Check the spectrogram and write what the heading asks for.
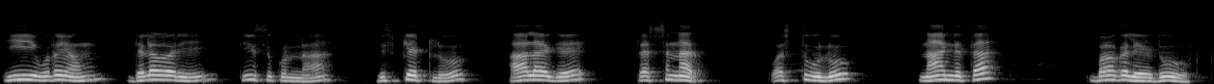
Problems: none marked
